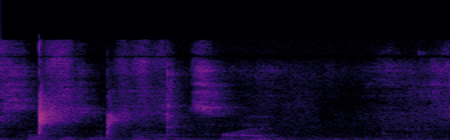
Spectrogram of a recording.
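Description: Faint clicks and short strokes of drawing on a board, the sharpest click about a fifth of a second in, with a low voice murmuring faintly underneath.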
